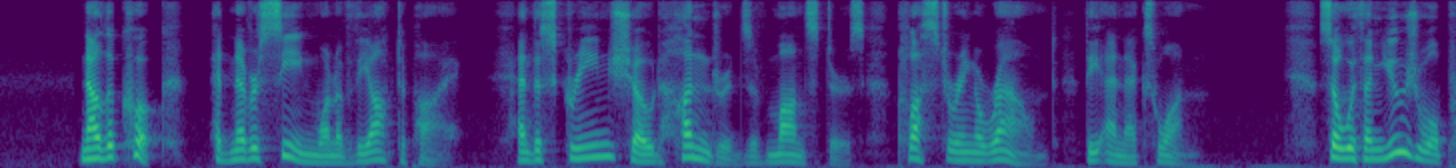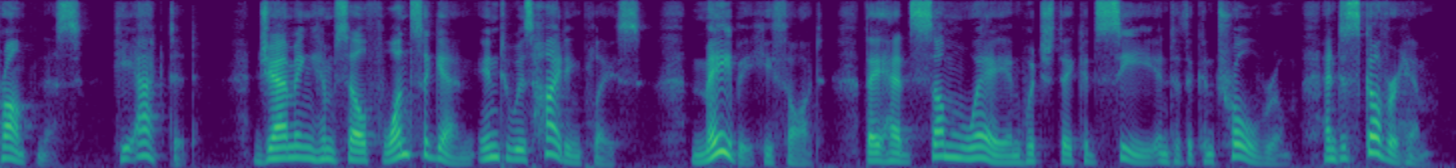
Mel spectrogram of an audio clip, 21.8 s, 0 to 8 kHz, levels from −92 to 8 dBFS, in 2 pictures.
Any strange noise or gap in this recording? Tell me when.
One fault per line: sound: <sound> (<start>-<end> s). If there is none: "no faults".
no faults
